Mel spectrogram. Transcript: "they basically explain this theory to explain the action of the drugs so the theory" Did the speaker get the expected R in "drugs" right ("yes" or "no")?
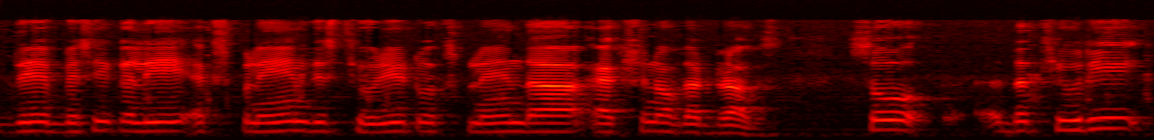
yes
